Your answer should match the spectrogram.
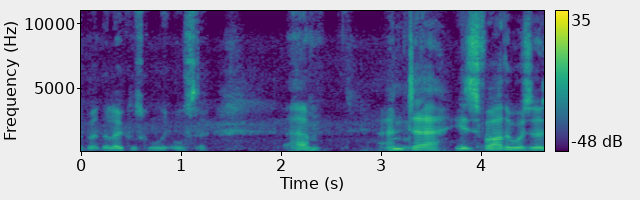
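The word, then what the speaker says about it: Alcester: was born in uh ulster in warwickshire um if you ever want to go and visit that village it's spelled all cester but the local school at ulster and his father was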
